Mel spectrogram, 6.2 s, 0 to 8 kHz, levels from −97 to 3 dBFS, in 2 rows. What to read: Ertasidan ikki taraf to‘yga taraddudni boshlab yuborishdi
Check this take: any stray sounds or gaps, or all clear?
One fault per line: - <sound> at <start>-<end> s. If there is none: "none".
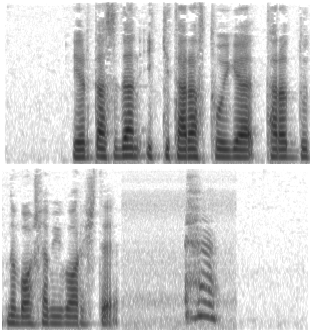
- cough at 4.9-5.3 s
